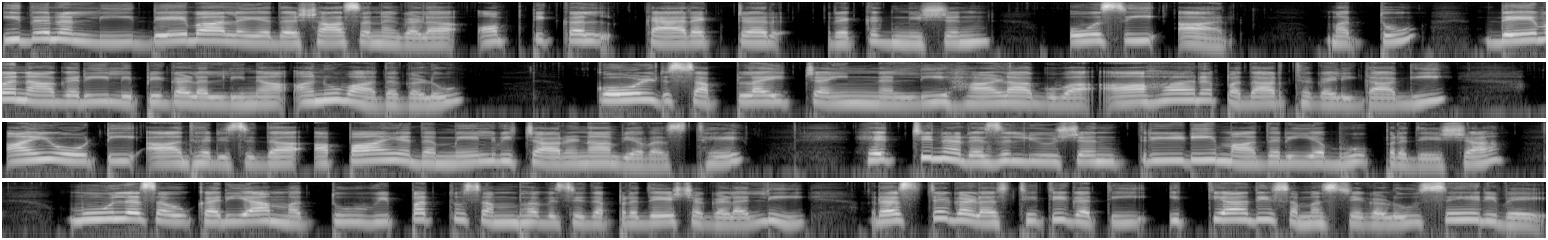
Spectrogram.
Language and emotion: Kannada, neutral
